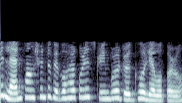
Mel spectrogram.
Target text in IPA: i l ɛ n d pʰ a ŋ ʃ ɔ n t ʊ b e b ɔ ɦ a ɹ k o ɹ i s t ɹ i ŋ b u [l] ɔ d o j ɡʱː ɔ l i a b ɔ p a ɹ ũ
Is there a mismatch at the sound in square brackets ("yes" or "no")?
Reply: yes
